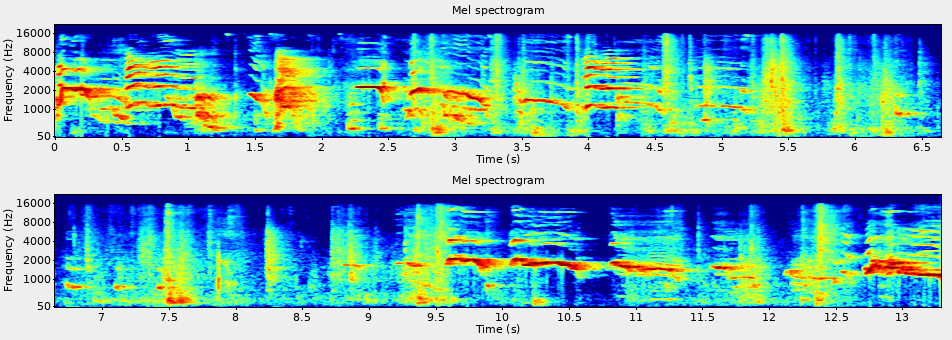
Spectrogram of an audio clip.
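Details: Several puppies, eighteen days old, trying to escape a kiddie pool to explore, whimper and yelp in high, wavering cries, many overlapping, with scratching and scrabbling noises throughout inside a small room.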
